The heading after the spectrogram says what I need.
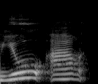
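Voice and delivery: ordinary talk, nothing marked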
